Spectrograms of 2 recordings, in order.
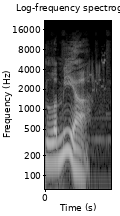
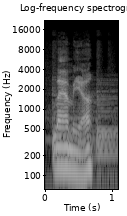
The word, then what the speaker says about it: Lamia: a new persona card Lamia or Lamia however you want to pronounce it this is actually a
